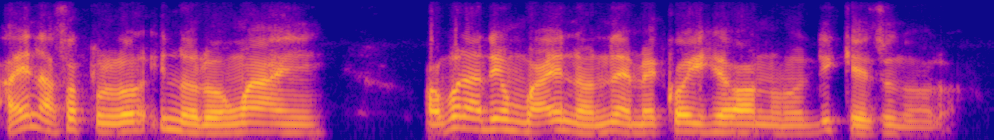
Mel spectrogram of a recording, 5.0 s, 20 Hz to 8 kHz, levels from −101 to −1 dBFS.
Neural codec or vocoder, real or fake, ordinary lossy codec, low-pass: vocoder, 22.05 kHz, 80 mel bands, WaveNeXt; fake; Opus, 16 kbps; 7.2 kHz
